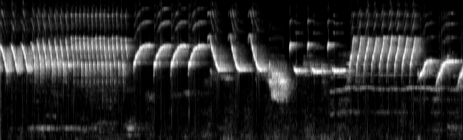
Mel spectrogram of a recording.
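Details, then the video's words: Long rolling canary song used to stir silent canaries into singing: a dense fast trill, then looping rising-falling whistles, a drop to a lower slur, a rattling roll and more rapid trilled phrases. "KENARI GACOR NGEROL PANJANG COCOK UNTUK PANCINGAN BUNYI BURUNG KENARI YANG MALAS BUNYI!!!"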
